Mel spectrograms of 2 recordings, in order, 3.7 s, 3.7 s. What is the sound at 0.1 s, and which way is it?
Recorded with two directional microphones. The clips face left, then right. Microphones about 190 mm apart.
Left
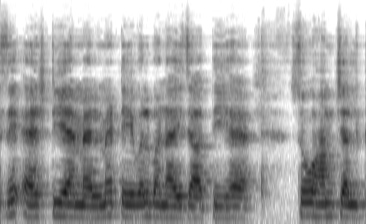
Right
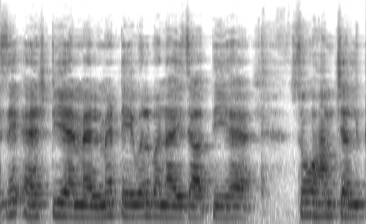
Speech, 30° left (ahead or behind).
